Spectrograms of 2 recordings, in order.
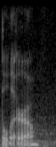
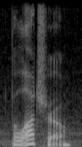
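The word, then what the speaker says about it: Balatro: Uh, it's not Bolero. Bolatro.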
